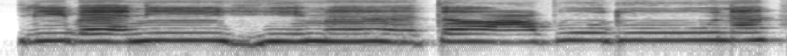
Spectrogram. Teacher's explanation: Bila ain mati jangan bunyi hamzah. Jangan tak tapi lunak. Ta ain ada sifat tawassud.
